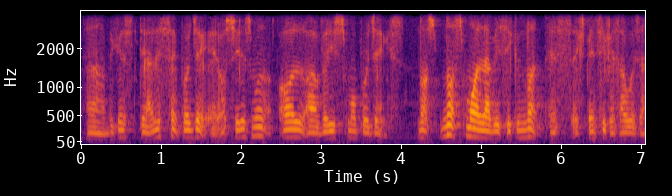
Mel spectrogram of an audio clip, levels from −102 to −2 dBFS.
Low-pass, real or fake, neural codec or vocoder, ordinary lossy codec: 3.6 kHz; real; none; AAC, 32 kbps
